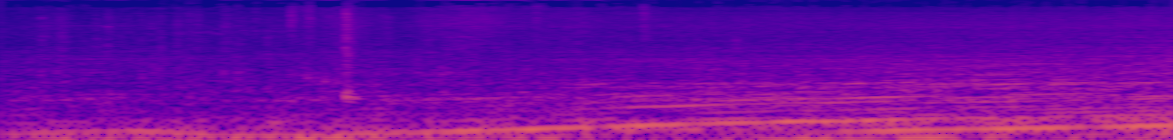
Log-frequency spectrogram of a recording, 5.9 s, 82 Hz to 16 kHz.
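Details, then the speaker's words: 2020 Jeep Gladiator road test after rocker arm repair for a top-end tick, accelerating from a stopped intersection; deep smooth rumble under wind noise, no ticks or rattles. Normal acceleration, no valve tick. "Isn't that great? Just some good old wind noise. No ticks, no rattles. My cam shafts thankful."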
